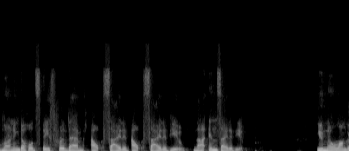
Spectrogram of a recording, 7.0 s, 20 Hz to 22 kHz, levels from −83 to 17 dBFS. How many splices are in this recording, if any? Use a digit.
1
